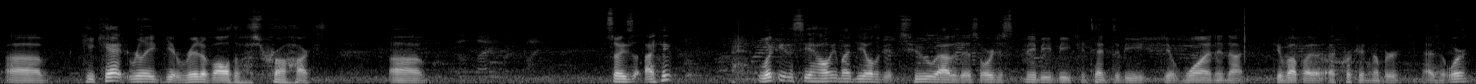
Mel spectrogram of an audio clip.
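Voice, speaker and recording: A man calling a curling game as commentator, relaxed and halting, with lots of fillers and restarts and the odd dry aside. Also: on the low side, slight background noise. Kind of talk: play-by-play commentary.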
